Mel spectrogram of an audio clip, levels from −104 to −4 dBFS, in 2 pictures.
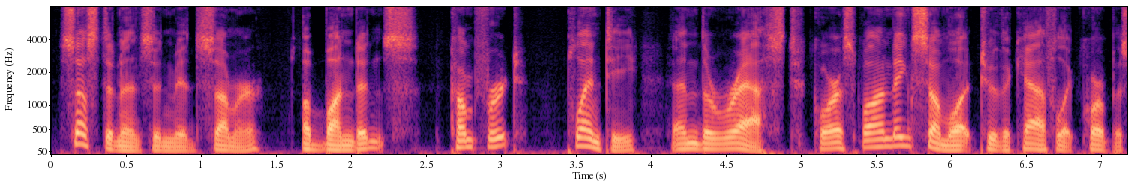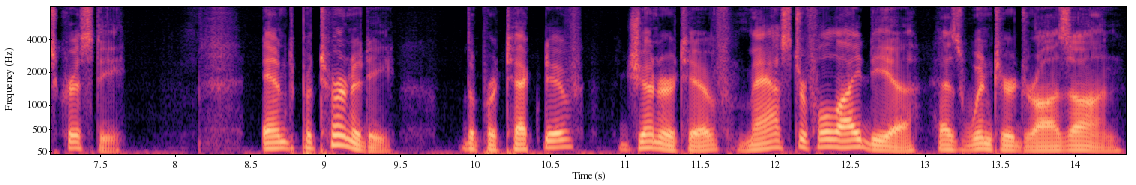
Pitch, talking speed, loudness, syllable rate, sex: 105 Hz, 115 wpm, -20 LUFS, 5.2 syllables/s, male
